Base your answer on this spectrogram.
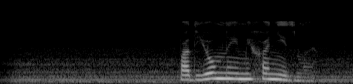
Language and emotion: Russian, neutral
